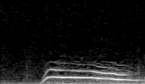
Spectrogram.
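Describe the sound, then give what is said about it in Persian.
A wolf howls after being struck by a thrown stone: one howl that rises quickly, holds a steady, slightly wavering tone, then sinks a little at the end, heard alone. “گرگم زوزه کشید و فرار کرد.”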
